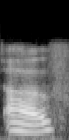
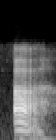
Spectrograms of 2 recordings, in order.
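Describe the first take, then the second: First: The word is said in full with its f. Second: The word is reduced to a short vowel. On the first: "instead of saying out of" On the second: "we often say just uh, we delete the f"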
